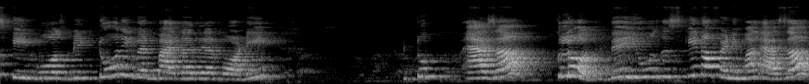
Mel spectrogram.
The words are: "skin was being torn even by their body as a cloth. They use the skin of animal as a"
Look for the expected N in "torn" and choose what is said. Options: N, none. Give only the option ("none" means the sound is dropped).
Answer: none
